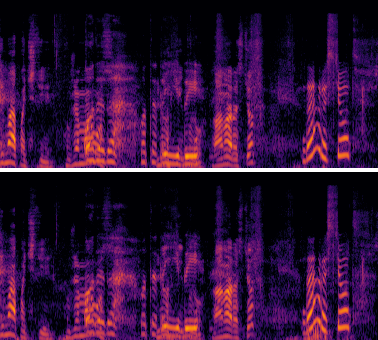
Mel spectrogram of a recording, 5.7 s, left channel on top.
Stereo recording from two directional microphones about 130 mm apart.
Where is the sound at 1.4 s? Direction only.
20° left (ahead or behind).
